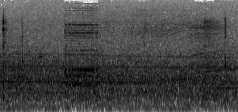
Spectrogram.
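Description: Faint single short beep from a desktop PC's power-on self-test (POST), about two-thirds of a second in. A lone short POST beep signals that the start-up checks passed and the machine is booting normally. A faint click comes right at the start.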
